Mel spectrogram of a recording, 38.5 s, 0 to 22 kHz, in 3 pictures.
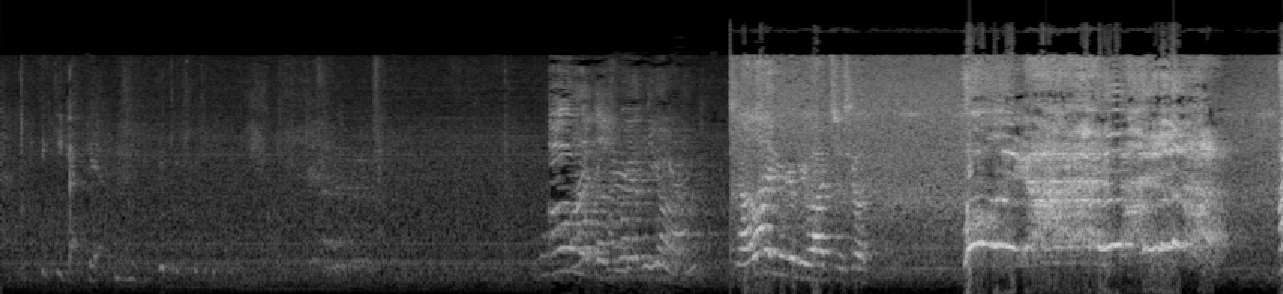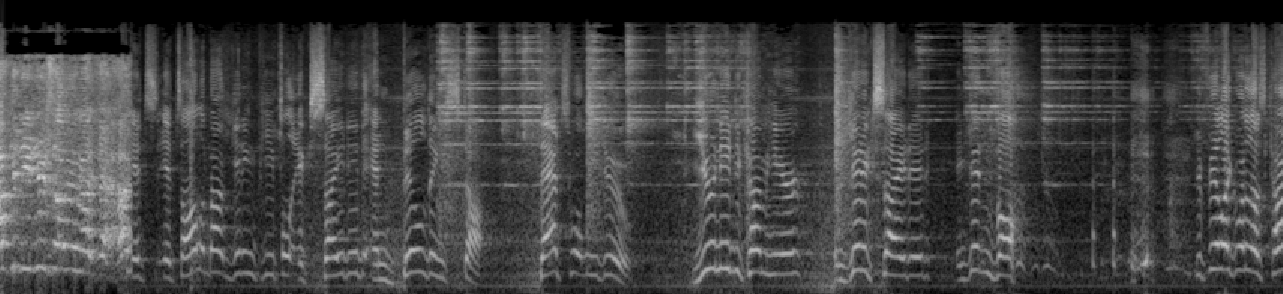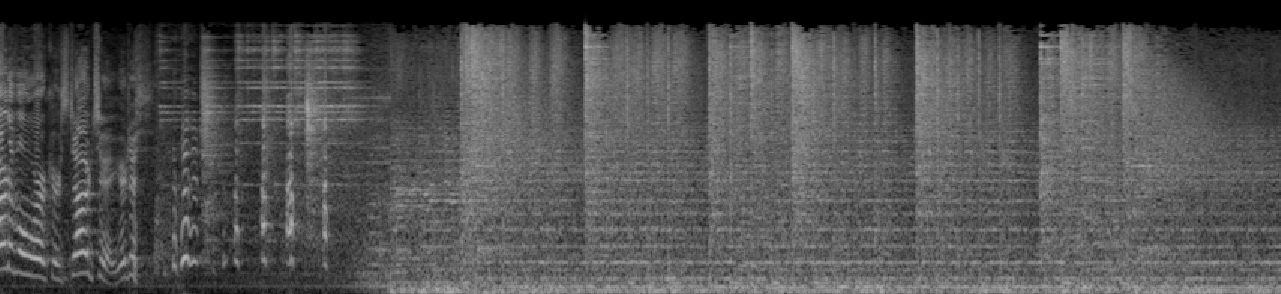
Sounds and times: Inside, large room or hall: 0.0s - 14.2s.

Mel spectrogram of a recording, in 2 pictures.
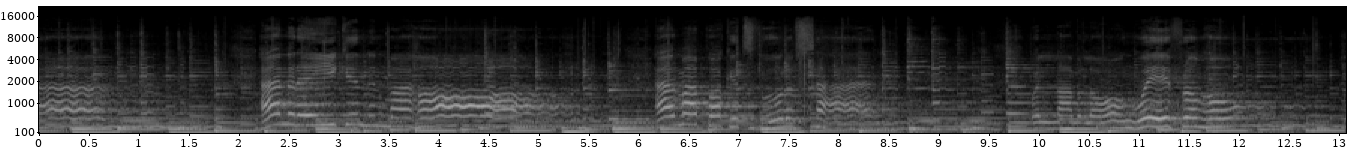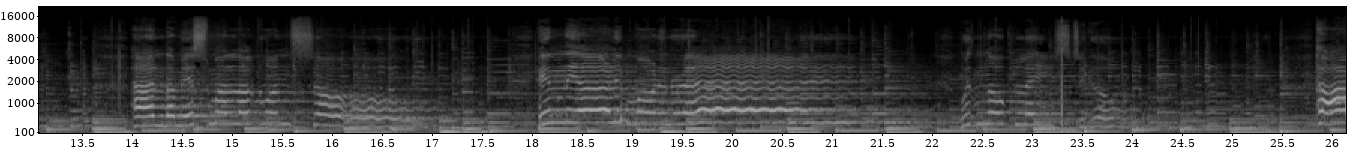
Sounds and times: Music: 0.0s - 26.1s.

